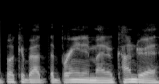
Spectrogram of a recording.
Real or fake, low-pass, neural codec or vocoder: real; 7.2 kHz; none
